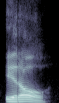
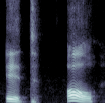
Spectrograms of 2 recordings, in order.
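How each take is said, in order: First: The two words are linked together. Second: The two words are said separately. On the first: "eu posso juntar e falar it all" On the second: "Ao invés de falar it all"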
